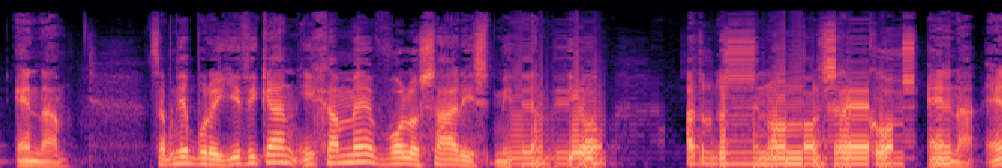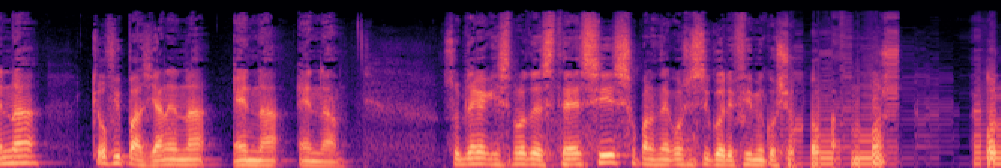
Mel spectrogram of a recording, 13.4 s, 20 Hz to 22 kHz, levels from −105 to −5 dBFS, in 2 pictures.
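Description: Audio likely arrived too seldom, so playback kept repeating a short buffer of about 7.5 ms for most of the time, skipping real audio. From 3.39 to 6.33 s, and again from 11.88 s after "κορυφή με" to the end, this causes robotic sound from repeated short buffers, a rigid metallic 134 Hz buzz loosely tracking the speech.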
